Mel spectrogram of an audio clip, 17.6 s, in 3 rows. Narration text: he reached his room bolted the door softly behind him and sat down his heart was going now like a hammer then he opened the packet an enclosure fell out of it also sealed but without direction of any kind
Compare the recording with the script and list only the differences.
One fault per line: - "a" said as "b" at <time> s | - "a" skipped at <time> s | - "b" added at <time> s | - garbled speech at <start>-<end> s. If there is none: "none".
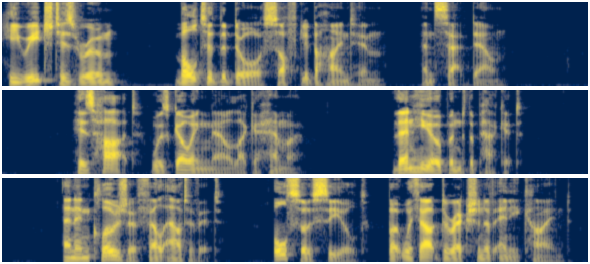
none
